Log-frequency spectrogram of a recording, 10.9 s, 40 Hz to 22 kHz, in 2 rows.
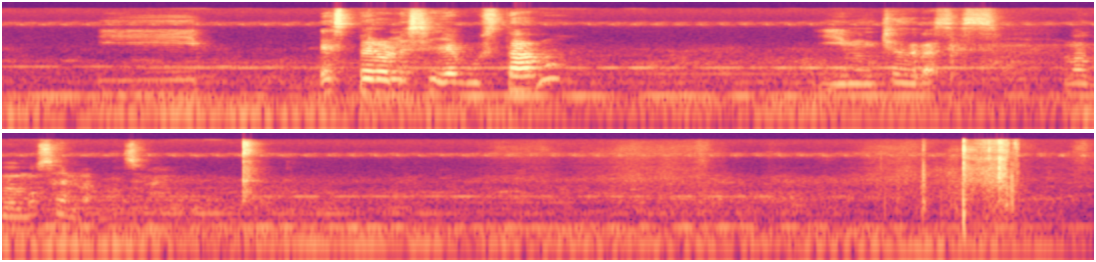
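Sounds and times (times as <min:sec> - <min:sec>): low droning hum: 0:00.0 - 0:10.9.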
